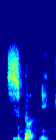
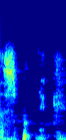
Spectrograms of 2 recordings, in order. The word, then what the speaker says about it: Sputnik: she she kind of put the emphasis on Sputnik I think it's how she said it Sputnik well what's a Sputnik or Sputnik all right it's an artificial satellite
